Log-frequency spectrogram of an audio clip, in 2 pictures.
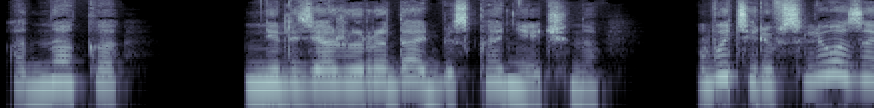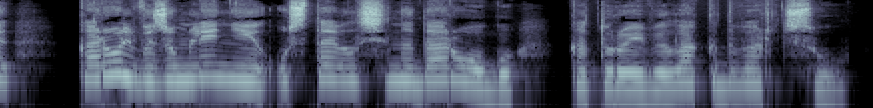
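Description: A woman reads a children's storybook aloud with a lively, expressive delivery. Her voice is fairly high, and the dry, close recording has no room echo. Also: moderate pace. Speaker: reader. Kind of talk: storybook narration.

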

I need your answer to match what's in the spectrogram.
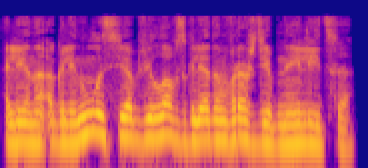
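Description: A man narrating a story as an audiobook reader, in a measured storytelling manner. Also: mid-range voice, steady tone, a little mellow, dry recording, studio quality. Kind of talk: scripted narration.

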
